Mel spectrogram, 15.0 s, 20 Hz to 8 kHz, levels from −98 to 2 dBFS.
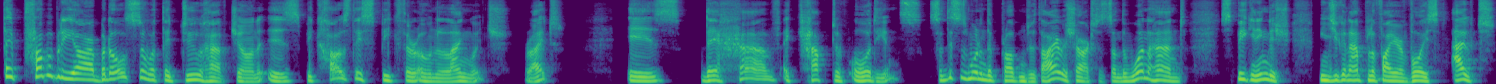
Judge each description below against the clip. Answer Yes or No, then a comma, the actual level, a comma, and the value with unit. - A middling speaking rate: Yes, average, 190 wpm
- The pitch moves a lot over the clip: No, average, 4.2 semitones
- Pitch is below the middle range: No, medium, 155 Hz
